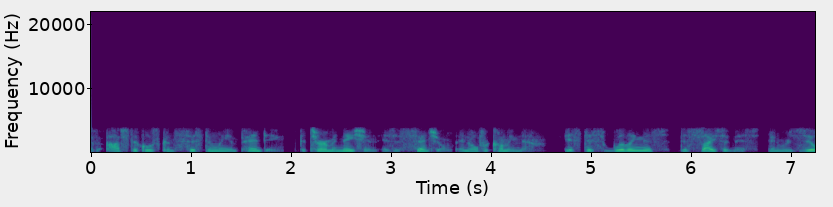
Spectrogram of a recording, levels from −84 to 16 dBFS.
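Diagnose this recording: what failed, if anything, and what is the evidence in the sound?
Nothing stood out on listening to this recording, which carries the narrow, telephone-band character of an AMR narrowband mobile codec path working as it should.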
